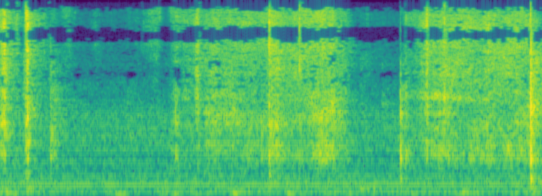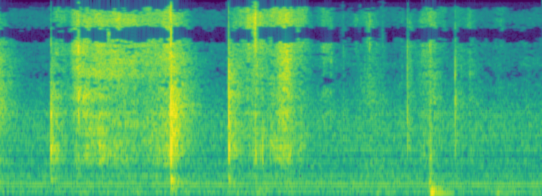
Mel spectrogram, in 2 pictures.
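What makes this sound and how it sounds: A red plastic knife cuts and slices squares through packed beige kinetic sand in a mint-green plastic tray, then fingertips with orange nails lift out a cut piece. Soft, gritty crunching and rubbing swells with each stroke, punctuated by sharp clicks of the knife against the tray over a faint steady low hum.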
